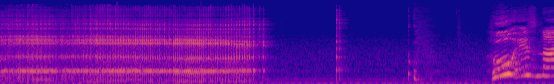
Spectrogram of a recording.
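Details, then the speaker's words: A live streamer who says they are very gassy burps on stream: one long, loud, steady belch lasting over two seconds, then quiet, faint clicks and the start of speech. "these burps I need to make a compilation for the damn YouTube"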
